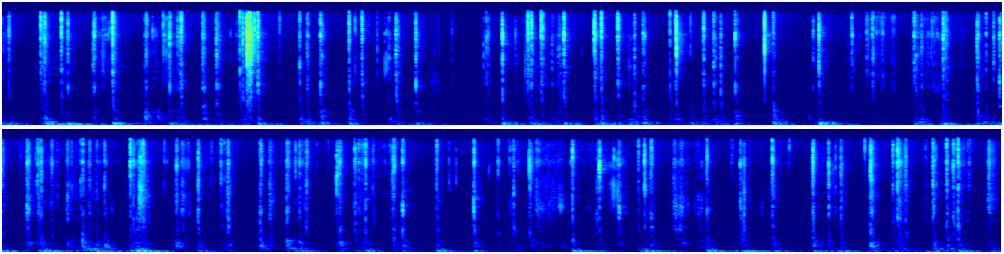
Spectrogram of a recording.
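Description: Long black nails rapidly tap and poke into the soft red flesh of a large watermelon half, cut side up. The result is a dense stream of quick, crisp clicks with bright edges over soft, dull low thuds, each tap stopping almost at once.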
